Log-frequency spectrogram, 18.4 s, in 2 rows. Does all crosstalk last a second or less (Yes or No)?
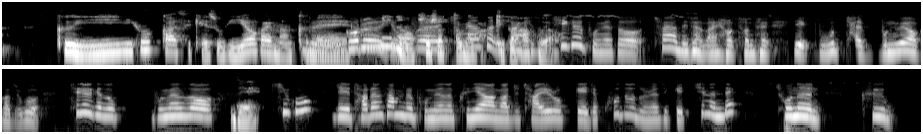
No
